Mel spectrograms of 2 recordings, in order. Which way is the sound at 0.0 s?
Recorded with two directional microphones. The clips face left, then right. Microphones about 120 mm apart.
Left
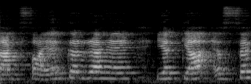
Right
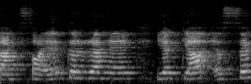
25° right (ahead or behind).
